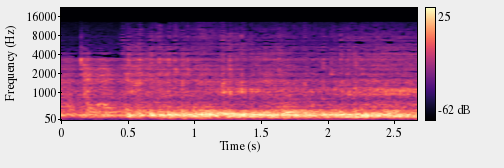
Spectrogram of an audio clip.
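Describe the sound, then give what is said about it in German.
A dense, continuous roar of many motorcycle engines revving together, loud, filling the whole stretch with a thick rumbling drone that swells slightly after the start, as bikers along Ludwig-Erhard-Straße start their machines at the close of a church event, in praise of God, before riding off in a convoy. “ich darf euch bitten, zum Abschluss der Veranstaltung zum Lobe Gottes noch einmal eure Motorrad sprechen zu lassen.”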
